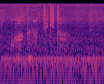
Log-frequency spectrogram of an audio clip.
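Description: Faint, whispery speech in a few short snatches, over a steady low hum.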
